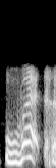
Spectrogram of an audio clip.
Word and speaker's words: Ouellette: Yeah, and oh, by the way, Mr. Ouellette, am I saying it right? – Yeah, R.J.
